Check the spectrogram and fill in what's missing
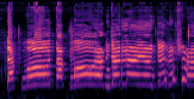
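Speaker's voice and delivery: high frantic yell; panicked shout. Acted. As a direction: cry out in panic. Fleeing pursuer panicked.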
